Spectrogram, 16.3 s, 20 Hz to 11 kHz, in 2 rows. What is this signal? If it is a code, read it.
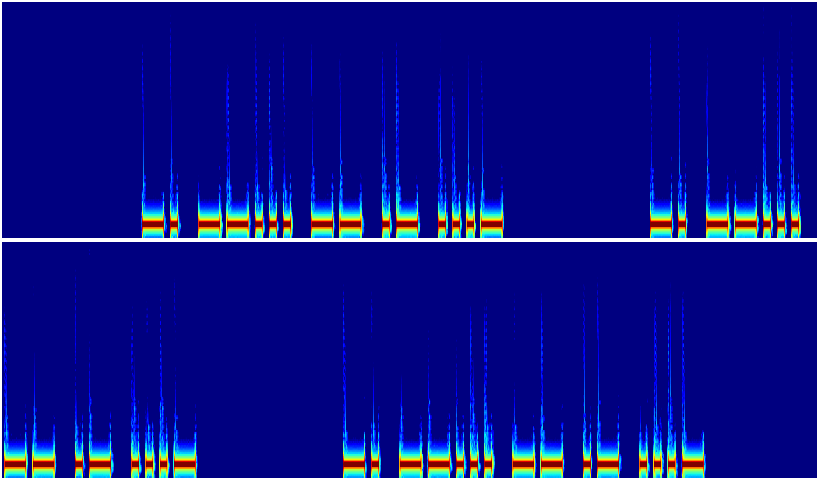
Morse code, heard as a keyed tone, about 17 wpm, 700 Hz. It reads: N7MAV N7MAV N7MAV
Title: USA Call Signs - 5 Characters - Repeated 3x - 17wpm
